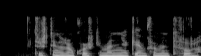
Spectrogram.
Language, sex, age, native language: Icelandic, female, 40-49, Icelandic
